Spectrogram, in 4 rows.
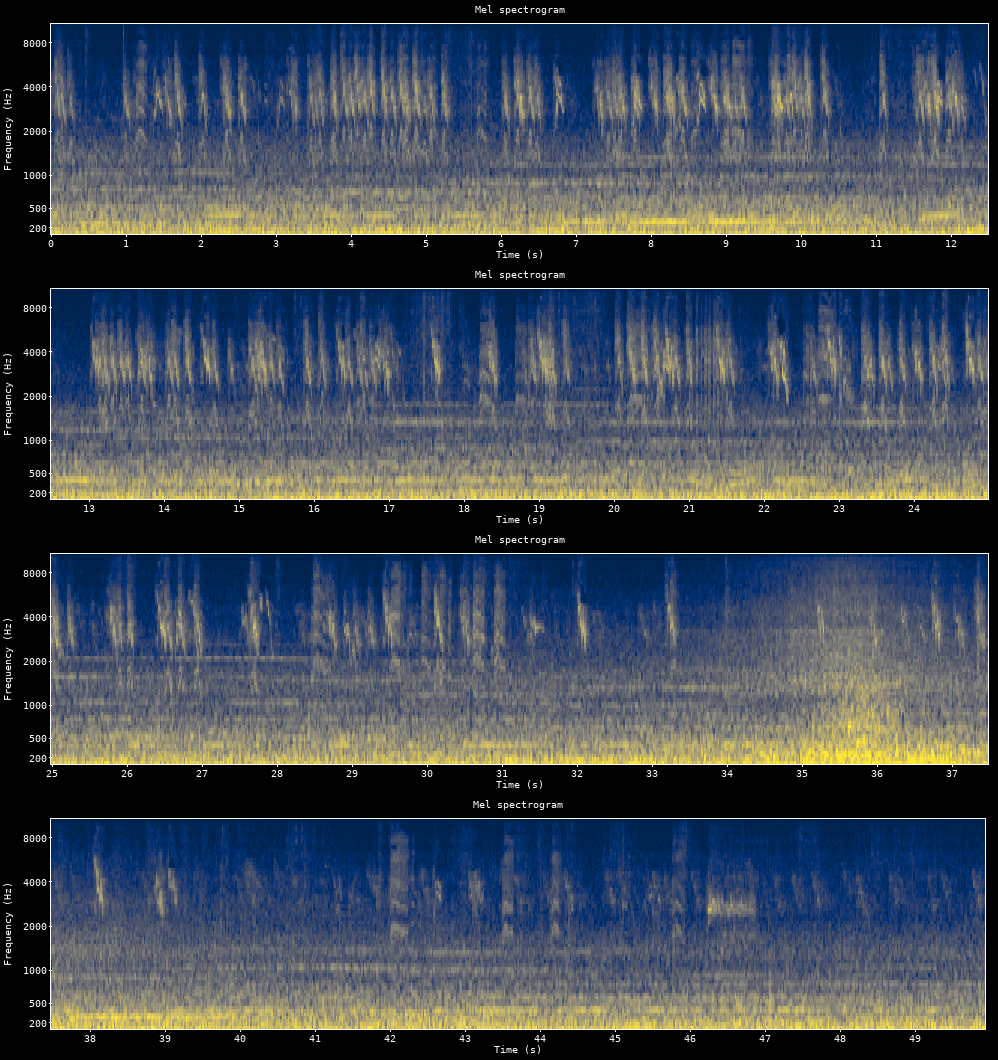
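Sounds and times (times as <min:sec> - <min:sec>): songbirds chirping: 0:00.0 - 0:49.9
steady low rumble: 0:29.2 - 0:49.9.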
